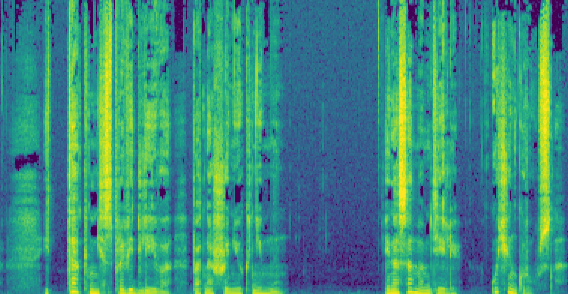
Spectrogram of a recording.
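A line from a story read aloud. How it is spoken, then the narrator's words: Quiet. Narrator (Russian): тихо проговорила Сара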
